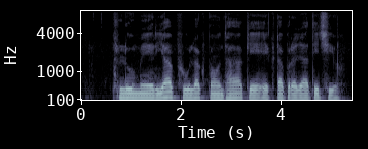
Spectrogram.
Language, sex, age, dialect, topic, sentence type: Maithili, male, 18-24, Eastern / Thethi, agriculture, statement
